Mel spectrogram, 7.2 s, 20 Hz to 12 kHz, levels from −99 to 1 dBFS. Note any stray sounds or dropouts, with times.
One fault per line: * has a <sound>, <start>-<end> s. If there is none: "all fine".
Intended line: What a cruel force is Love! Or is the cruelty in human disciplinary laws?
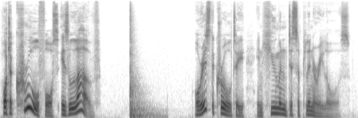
* has a thud, 2.6-3.4 s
